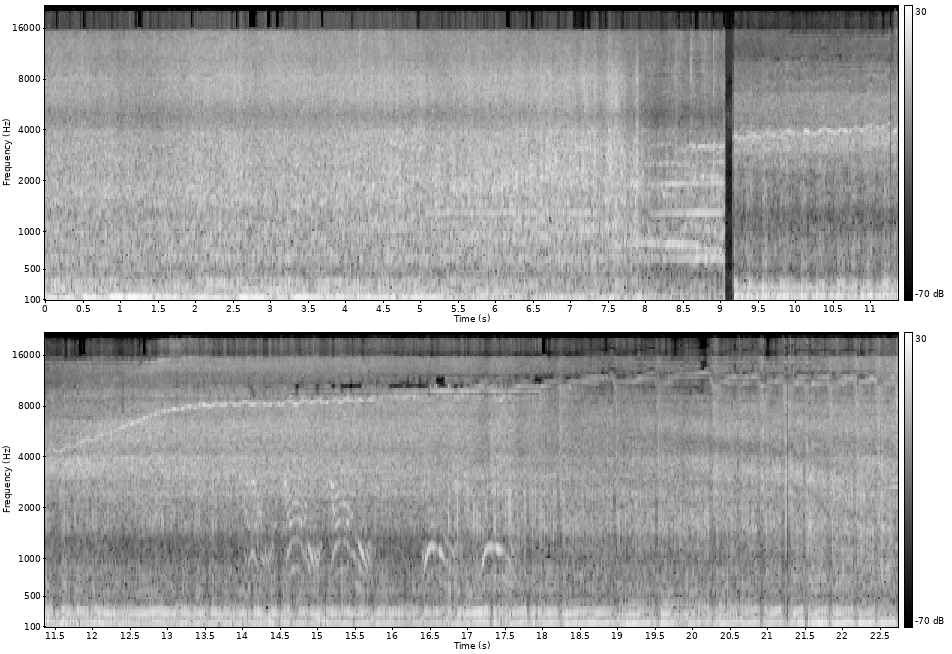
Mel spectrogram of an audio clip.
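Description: Semi trucks rev and roar at a truck racing event, engines droning loudly and continuously with rising and falling pitch, a sharp break midway, then a long climbing whine as one accelerates; voices talk over the noise.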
